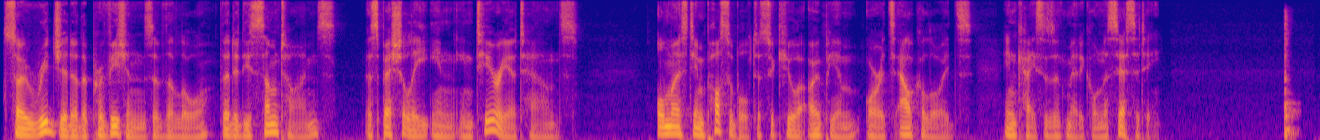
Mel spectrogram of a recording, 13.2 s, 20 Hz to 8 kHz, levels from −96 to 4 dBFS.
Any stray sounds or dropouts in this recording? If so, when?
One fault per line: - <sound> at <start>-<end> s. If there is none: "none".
- tap at 12.8-13.0 s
